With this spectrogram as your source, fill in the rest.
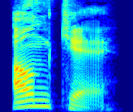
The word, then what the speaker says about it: aunque: For English speakers, this word is kind of difficult to spell and to pronounce, but it's basically like a combination of the adverb aun and the conjunction que.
